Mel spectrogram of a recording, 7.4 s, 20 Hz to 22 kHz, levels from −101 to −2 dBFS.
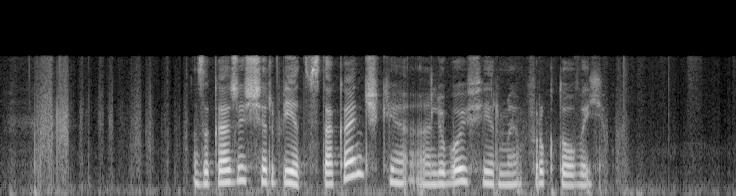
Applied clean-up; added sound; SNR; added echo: none; none; none; none.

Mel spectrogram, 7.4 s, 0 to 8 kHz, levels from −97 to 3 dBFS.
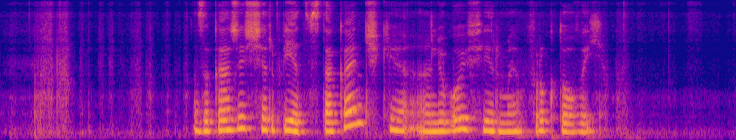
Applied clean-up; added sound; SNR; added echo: none; none; none; reverberation time 0.2 s.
